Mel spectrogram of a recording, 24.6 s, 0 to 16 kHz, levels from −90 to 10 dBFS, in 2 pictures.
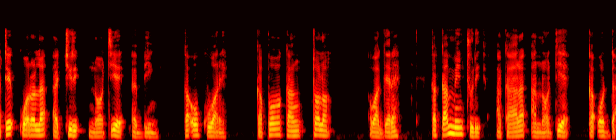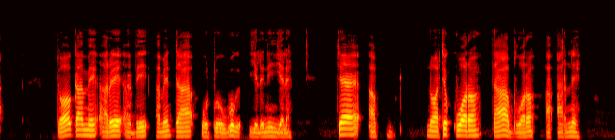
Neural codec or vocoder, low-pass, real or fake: codec, 16 kHz, 8 kbps, FreqCodec, larger model; 7.2 kHz; fake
